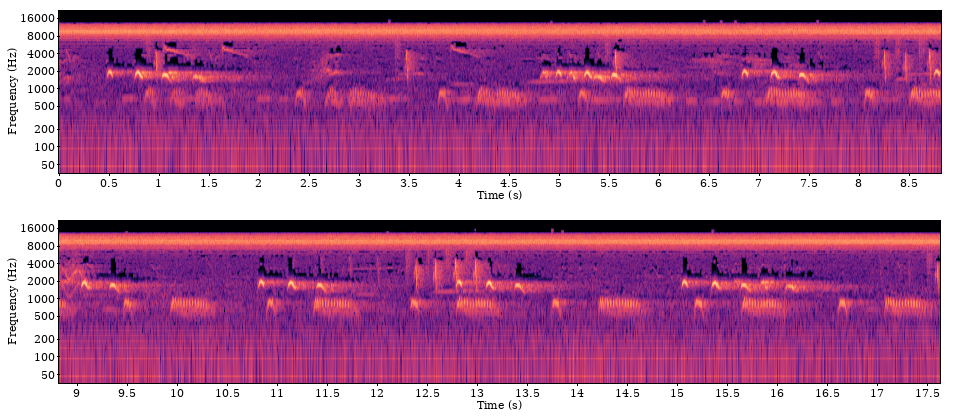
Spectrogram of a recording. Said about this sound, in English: but you know the bird song itself as well is also very very um, unique and very very typical for that place and also for that time of year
